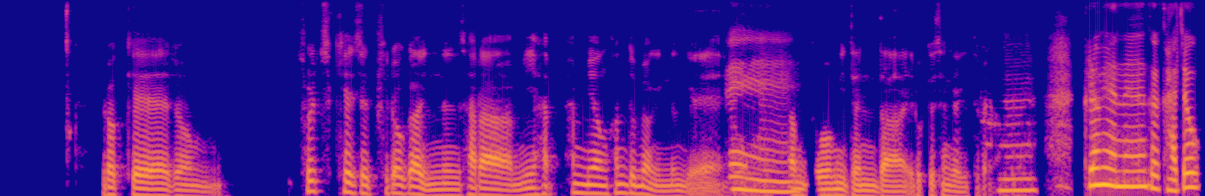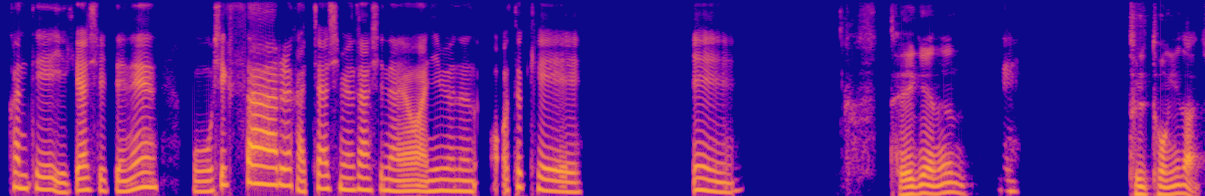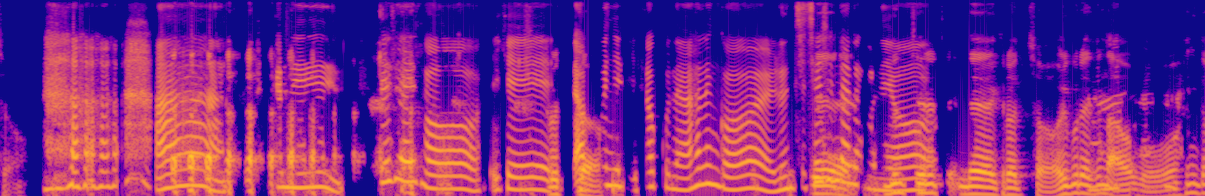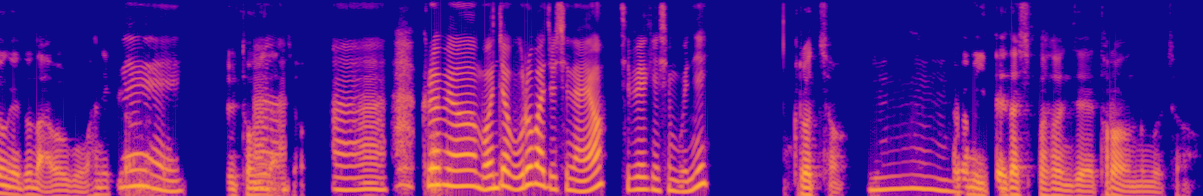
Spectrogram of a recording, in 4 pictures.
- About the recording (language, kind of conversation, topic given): Korean, podcast, 실패로 인한 죄책감은 어떻게 다스리나요?
- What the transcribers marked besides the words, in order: lip smack; laugh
